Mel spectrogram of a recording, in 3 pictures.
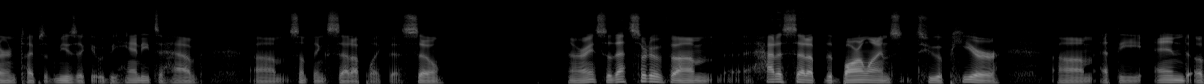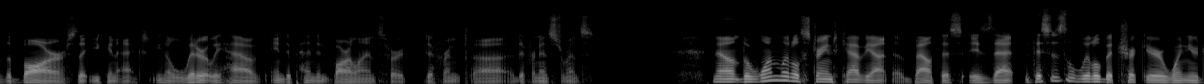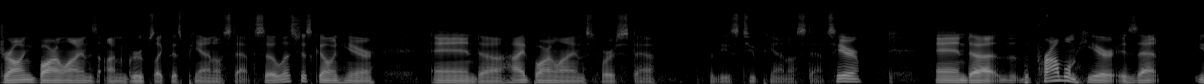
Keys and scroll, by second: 1.7 BackSpace, 20.8 super+-.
